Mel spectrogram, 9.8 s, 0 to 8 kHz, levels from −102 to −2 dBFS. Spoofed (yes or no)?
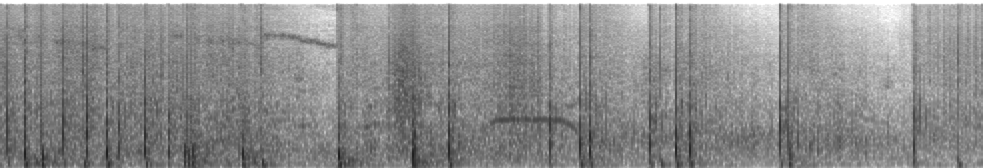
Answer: yes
